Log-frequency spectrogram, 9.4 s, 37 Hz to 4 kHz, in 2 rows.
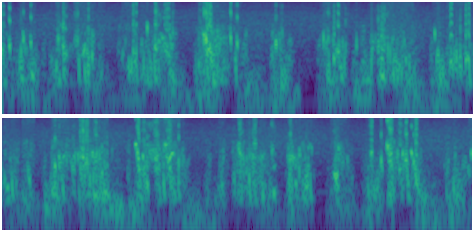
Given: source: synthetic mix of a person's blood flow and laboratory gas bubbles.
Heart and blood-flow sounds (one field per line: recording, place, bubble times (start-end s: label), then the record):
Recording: Doppler ultrasound of blood flow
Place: precordium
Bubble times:
0.00-0.12 s: bubbles
0.15-0.39 s: bubbles
0.47-1.03 s: bubbles
1.19-1.80 s: bubbles
1.91-2.40 s: bubbles
2.70-2.84 s: bubbles
3.17-3.49 s: bubbles
3.51-3.58 s: bubbles
3.66-4.19 s: bubbles
4.29-5.04 s: bubbles
5.17-5.82 s: bubbles
6.01-6.60 s: bubbles
6.87-6.96 s: bubbles
7.00-7.49 s: bubbles
7.53-7.84 s: bubbles
8.00-8.24 s: bubbles
8.34-8.93 s: bubbles
9.12-9.29 s: bubbles
9.35-9.41 s: bubbles
From the record:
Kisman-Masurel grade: 343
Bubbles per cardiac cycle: rolling drumbeat, 9 or more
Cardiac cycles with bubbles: 100%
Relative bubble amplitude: loud (0.450 to 0.775)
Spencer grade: 3 (all of the cardiac periods contain showers or single bubble signals, but not dominating or overriding the cardiac motion signals)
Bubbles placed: anywhere in the cardiac cycle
